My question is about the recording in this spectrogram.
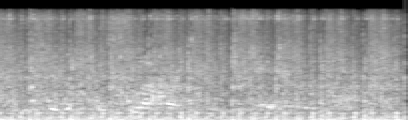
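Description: Speed bag being hit with hand-wrapped fists, rattling against its rebound platform in a rapid, even rhythm.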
